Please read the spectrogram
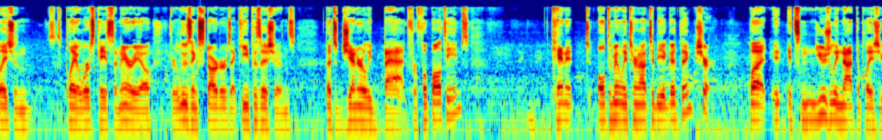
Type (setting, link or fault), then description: setting, busy venue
